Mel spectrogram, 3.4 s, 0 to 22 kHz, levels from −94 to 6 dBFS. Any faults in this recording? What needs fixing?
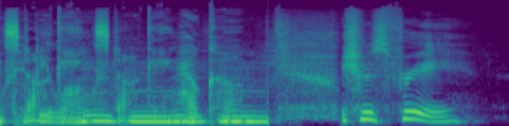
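A doubled audio track runs from the start to 1.78 s. A full-band copy about 0.7 s behind and roughly 5 dB quieter cuts off abruptly, with no decay, unlike room echo. It is likely a second, slower capture path or an edit leaving two copies. Fix it by disabling the duplicate route or removing the offset copy.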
